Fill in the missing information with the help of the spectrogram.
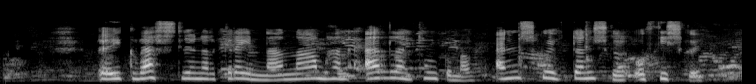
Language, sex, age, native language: Icelandic, female, 20-29, Icelandic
